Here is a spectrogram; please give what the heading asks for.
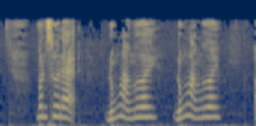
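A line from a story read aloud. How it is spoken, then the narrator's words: Trembling voice. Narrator (Vietnamese): giọng nói run rẩy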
